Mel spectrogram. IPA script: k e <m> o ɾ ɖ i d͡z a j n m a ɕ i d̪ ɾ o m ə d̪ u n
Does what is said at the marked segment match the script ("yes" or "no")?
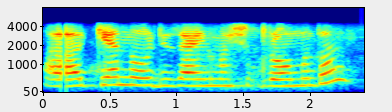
no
